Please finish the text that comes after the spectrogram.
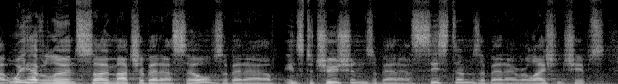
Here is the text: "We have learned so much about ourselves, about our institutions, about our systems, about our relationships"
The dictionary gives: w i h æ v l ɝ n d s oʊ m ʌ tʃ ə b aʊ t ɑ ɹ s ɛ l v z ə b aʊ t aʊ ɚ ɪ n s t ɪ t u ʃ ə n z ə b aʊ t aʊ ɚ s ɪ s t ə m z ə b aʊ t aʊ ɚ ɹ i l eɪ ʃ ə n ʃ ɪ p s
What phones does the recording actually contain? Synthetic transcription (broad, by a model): w i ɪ v l ɝ n d s oʊ m ʌ tʃ ə b aʊ t ɑ ɹ s ɛ l v z ə b aʊ t aʊ ɚ ɪ n s t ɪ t u ʃ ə n z ə b aʊ t aʊ ɚ s ɪ s t ə m z ə b aʊ t aʊ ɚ ɹ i l eɪ ʃ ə n ʃ ɪ p s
